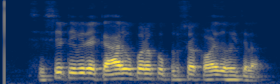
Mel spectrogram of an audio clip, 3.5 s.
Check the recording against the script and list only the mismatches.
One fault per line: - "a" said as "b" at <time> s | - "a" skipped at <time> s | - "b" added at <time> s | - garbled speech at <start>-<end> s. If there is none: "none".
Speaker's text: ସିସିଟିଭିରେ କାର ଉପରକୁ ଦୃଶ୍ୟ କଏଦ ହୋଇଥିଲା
none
